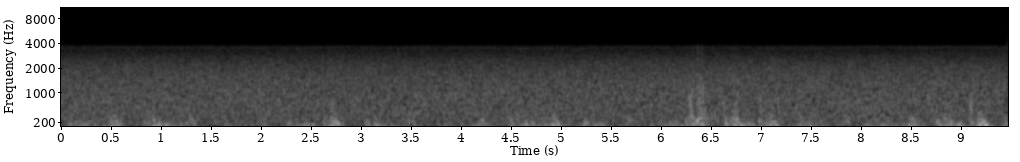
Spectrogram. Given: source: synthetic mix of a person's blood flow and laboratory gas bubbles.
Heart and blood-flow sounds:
Doppler ultrasound of blood flow; precordium
6.25-6.83 s: bubbles
From the record:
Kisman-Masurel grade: 212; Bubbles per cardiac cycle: several, 3 to 8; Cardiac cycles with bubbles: 1 to 10%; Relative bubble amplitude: moderate (0.250 to 0.450); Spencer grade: 1 (occasional bubble signal discernible with the cardiac motion signal, with majority of cardiac periods free of bubbles); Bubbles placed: anywhere in the cardiac cycle

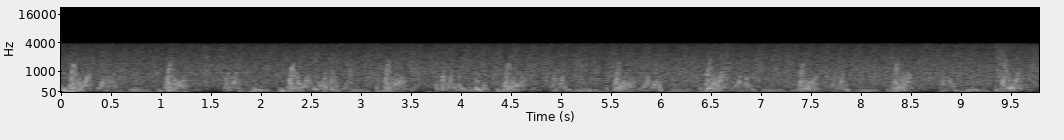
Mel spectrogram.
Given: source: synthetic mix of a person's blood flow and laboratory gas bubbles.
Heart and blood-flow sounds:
Doppler ultrasound of blood flow; precordium
2.51-2.94 s: bubbles
3.73-3.86 s: bubbles
3.89-4.29 s: bubbles
From the record:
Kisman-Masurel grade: 222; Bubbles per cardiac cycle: several, 3 to 8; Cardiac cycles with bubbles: 10 to 50%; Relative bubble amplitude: moderate (0.250 to 0.450); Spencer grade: 2 (many but less than half of the cardiac periods contain bubble signals, singularly or in groups); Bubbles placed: only in the low amplitude regions of the cardiac cycle

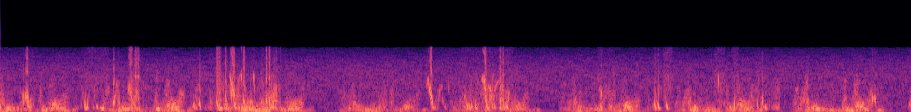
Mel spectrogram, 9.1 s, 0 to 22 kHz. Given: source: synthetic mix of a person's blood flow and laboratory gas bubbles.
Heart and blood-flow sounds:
Doppler ultrasound of blood flow; precordium
0.00-0.06 s: bubbles
0.20-0.35 s: bubbles
0.80-1.20 s: bubbles
1.27-1.44 s: bubbles
1.90-2.81 s: bubbles
4.22-4.53 s: bubbles
4.61-5.18 s: bubbles
5.96-6.16 s: bubbles
6.51-6.76 s: bubbles
7.14-7.25 s: bubbles
7.31-7.38 s: bubbles
7.54-7.81 s: bubbles
8.70-8.79 s: bubbles
From the record:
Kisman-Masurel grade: 233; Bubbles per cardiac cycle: several, 3 to 8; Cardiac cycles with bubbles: 50 to 99%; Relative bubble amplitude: loud (0.450 to 0.775); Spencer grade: 3 (all of the cardiac periods contain showers or single bubble signals, but not dominating or overriding the cardiac motion signals); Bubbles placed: only in the low amplitude regions of the cardiac cycle

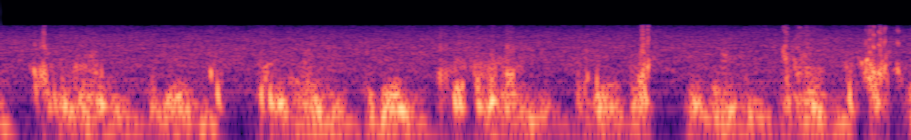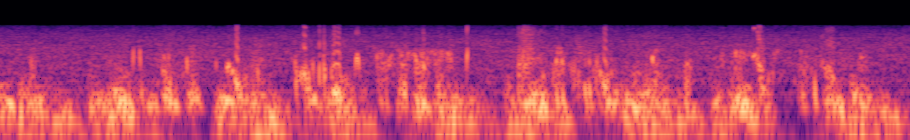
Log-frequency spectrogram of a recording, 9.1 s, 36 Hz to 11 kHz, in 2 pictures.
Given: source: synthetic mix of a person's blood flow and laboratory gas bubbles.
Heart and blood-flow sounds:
Doppler ultrasound of blood flow; precordium
0.14-0.56 s: bubbles
1.02-1.14 s: bubbles
1.27-1.64 s: bubbles
2.17-2.62 s: bubbles
2.87-3.02 s: bubbles
3.14-3.28 s: bubbles
3.90-4.14 s: bubbles
4.19-4.54 s: bubbles
5.00-5.89 s: bubbles
6.00-6.38 s: bubbles
6.41-6.82 s: bubbles
6.85-6.93 s: bubbles
7.12-7.90 s: bubbles
7.96-8.03 s: bubbles
8.15-8.46 s: bubbles
8.52-8.79 s: bubbles
From the record:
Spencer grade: 3 (all of the cardiac periods contain showers or single bubble signals, but not dominating or overriding the cardiac motion signals); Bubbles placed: anywhere in the cardiac cycle

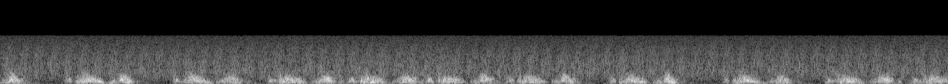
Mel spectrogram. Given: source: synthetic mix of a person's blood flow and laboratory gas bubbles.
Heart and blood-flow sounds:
Doppler ultrasound of blood flow; precordium
no bubbles
From the record:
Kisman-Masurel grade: 000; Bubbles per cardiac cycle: 0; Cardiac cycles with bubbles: 0%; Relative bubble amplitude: no bubbles discernible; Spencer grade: 0 (complete lack of bubble signals)

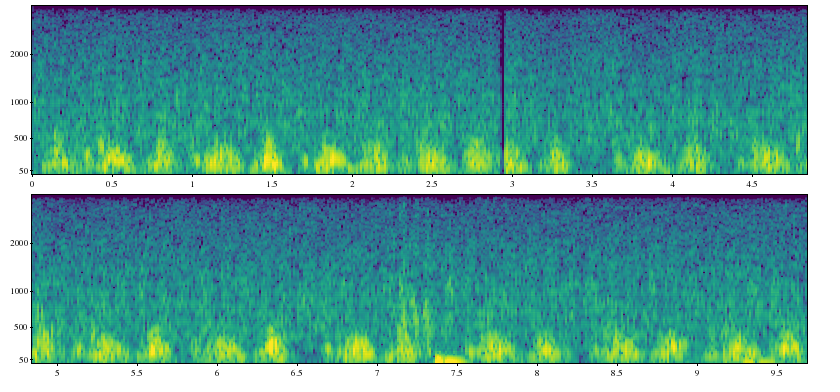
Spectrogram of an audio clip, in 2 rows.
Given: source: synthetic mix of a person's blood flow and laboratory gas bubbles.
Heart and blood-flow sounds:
Doppler ultrasound of blood flow; precordium
4.74-5.05 s: bubbles
7.12-7.35 s: bubbles
7.43-7.49 s: bubbles
From the record:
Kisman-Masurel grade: 122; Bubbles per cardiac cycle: 1 to 2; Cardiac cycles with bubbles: 10 to 50%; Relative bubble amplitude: moderate (0.250 to 0.450); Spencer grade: 2 (many but less than half of the cardiac periods contain bubble signals, singularly or in groups); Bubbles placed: anywhere in the cardiac cycle

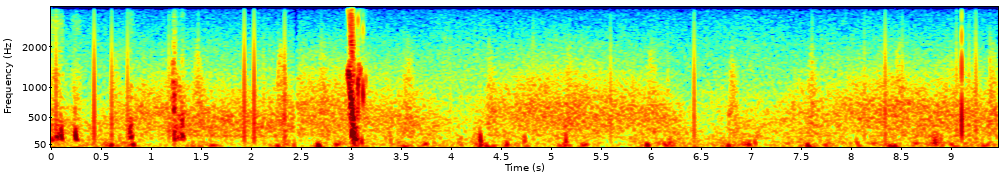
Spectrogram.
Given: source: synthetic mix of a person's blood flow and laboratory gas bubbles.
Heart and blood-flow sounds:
Doppler ultrasound of blood flow; subclavian vein
0.00-0.13 s: bubbles
0.21-0.30 s: bubbles
0.77-0.83 s: bubbles
1.20-1.35 s: bubbles
2.93-3.16 s: bubbles
From the record:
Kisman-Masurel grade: 123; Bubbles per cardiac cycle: 1 to 2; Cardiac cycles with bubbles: 10 to 50%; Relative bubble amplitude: loud (0.450 to 0.775); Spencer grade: 2 (many but less than half of the cardiac periods contain bubble signals, singularly or in groups); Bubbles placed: anywhere in the cardiac cycle

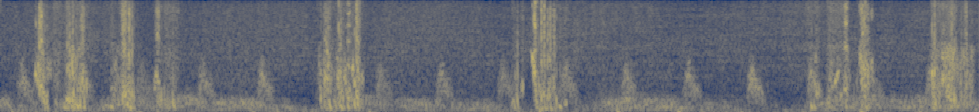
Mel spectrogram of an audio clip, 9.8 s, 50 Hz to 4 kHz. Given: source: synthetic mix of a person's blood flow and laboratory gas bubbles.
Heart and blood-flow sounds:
Doppler ultrasound of blood flow; subclavian vein
0.32-0.90 s: bubbles
1.08-1.39 s: bubbles
1.51-1.79 s: bubbles
3.16-3.67 s: bubbles
5.11-5.26 s: bubbles
5.29-5.69 s: bubbles
8.07-8.22 s: bubbles
8.25-8.75 s: bubbles
9.29-9.76 s: bubbles
From the record:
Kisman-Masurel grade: 333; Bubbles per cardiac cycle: rolling drumbeat, 9 or more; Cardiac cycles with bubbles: 50 to 99%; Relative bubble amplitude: loud (0.450 to 0.775); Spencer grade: 3 (all of the cardiac periods contain showers or single bubble signals, but not dominating or overriding the cardiac motion signals); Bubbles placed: anywhere in the cardiac cycle

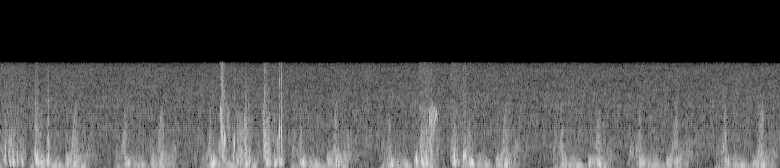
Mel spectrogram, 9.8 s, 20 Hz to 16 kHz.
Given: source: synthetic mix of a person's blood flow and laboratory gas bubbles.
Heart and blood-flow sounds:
Doppler ultrasound of blood flow; precordium
0.01-0.33 s: bubbles
0.41-0.65 s: bubbles
2.71-3.15 s: bubbles
3.25-3.56 s: bubbles
5.23-5.49 s: bubbles
5.62-5.93 s: bubbles
From the record:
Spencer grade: 2 (many but less than half of the cardiac periods contain bubble signals, singularly or in groups); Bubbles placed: only in the low amplitude regions of the cardiac cycle

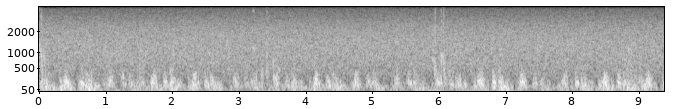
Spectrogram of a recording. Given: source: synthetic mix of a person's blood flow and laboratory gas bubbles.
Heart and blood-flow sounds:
Doppler ultrasound of blood flow; precordium
0.00-0.11 s: bubbles
0.76-0.83 s: bubbles
0.86-1.30 s: bubbles
1.49-1.60 s: bubbles
3.10-3.15 s: bubbles
3.19-3.61 s: bubbles
5.80-6.20 s: bubbles
6.24-6.35 s: bubbles
8.70-9.17 s: bubbles
From the record:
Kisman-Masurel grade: 221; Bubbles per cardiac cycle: several, 3 to 8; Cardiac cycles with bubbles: 10 to 50%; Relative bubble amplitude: barely perceptible (0.100 to 0.250); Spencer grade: 2 (many but less than half of the cardiac periods contain bubble signals, singularly or in groups); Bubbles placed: anywhere in the cardiac cycle

